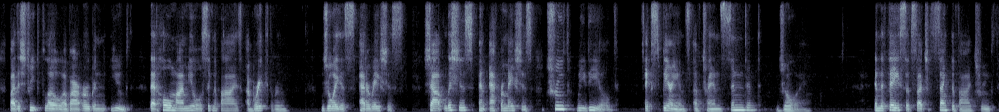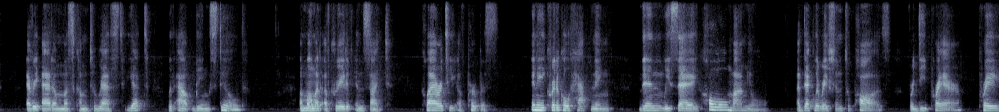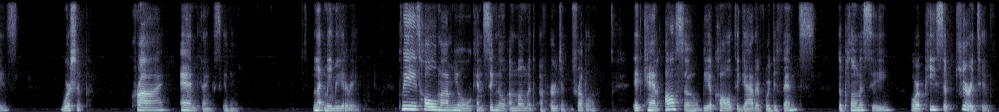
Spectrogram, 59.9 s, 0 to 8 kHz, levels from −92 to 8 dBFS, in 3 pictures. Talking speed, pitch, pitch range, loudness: 105 wpm, 145 Hz, 130-170 Hz, -22 LUFS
